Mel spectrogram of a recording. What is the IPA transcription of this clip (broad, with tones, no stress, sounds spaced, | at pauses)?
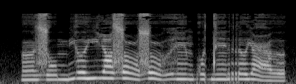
ə̃˨ z o˨ m j ə˦ j i˦ zˤ o˦˨ zˤ u˦˨ ɦ ẽ˦ ɡʷ ə˦ d ẽ˦ r ə˦ j ʕ ə˨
